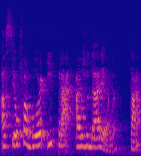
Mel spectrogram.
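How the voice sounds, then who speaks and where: Over noticeable background noise and audible room echo, a woman talks in a fairly high pitch with lively intonation. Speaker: business coach. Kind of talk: live online class.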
